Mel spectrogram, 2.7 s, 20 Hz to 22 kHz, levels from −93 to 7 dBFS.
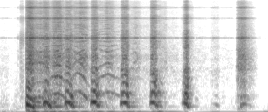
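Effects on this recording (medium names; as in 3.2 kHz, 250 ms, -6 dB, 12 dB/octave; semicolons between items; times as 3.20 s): a buzz of ramps at a fixed pitch in blocks of 8 samples; chopped level 3.8 Hz, depth 60%, duty 30%; a shimmering, thickened sound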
